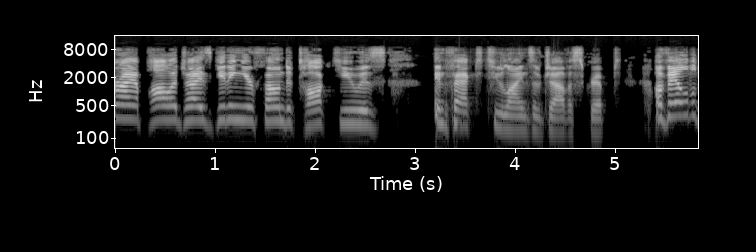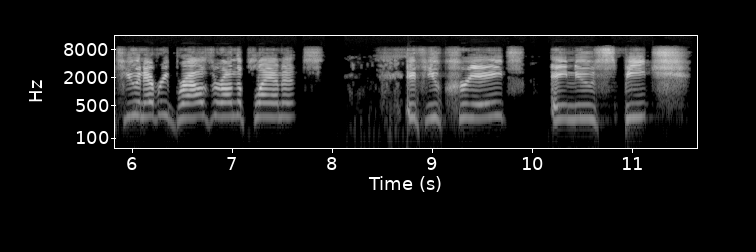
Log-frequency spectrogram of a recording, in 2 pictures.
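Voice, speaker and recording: Lively punning tech-talk speaker, bright voice. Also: mid-range voice, clean tone, no echo, recorded from a distance. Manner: energetic, punning, jumps between fast and slow. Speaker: conference speaker.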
